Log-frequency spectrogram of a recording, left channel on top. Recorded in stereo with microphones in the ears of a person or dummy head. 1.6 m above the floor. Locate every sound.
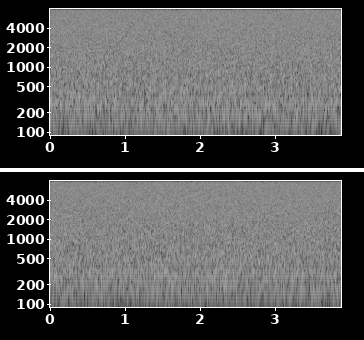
Only background noise.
